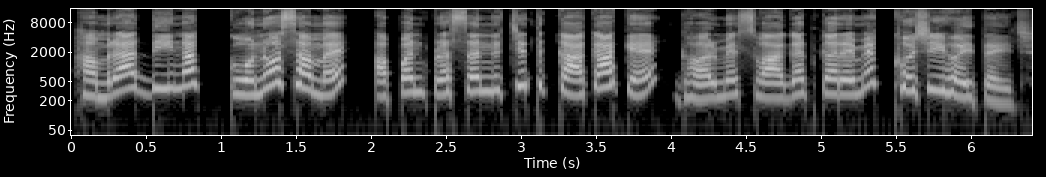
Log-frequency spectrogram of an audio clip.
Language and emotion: Maithili, happy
